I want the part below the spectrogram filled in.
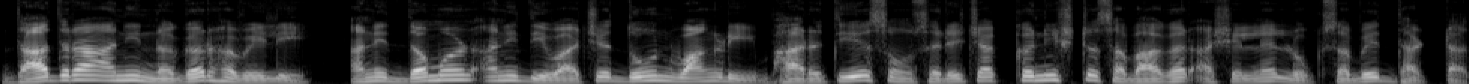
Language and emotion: Goan Konkani, neutral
